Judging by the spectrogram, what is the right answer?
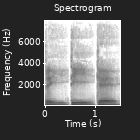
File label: "ritike", concat syllables; Affixing experiment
